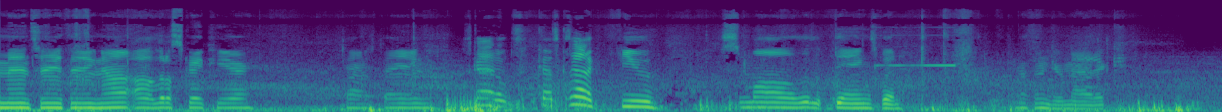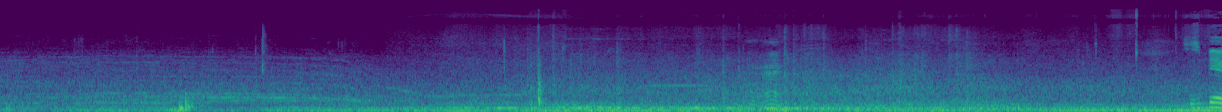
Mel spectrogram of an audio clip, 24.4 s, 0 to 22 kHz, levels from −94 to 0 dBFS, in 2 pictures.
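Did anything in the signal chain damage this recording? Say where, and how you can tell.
No, nothing in the signal chain stood out as damaging this audio on listening.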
